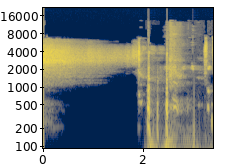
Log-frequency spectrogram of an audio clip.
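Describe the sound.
A voice imitates a steaming hiss: a long, steady, breathy hiss lasting about two seconds and slowly fading, then several sharp, loud bursts of rustling and clattering noise.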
